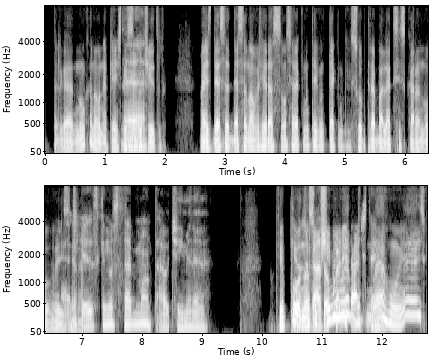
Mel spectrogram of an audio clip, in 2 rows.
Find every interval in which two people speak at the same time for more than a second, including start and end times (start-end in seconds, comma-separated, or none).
10.4-12.1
